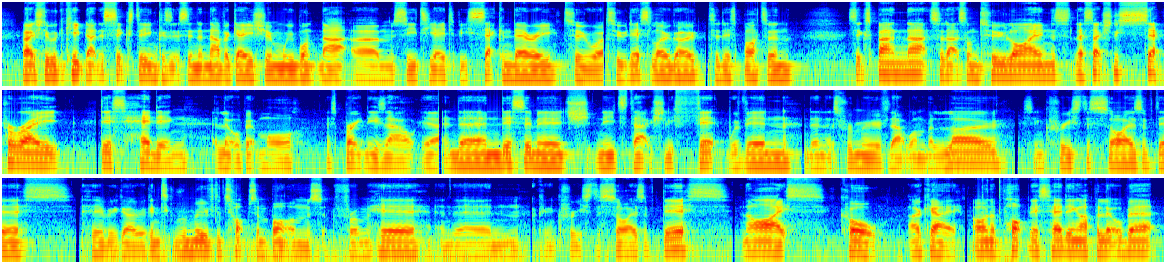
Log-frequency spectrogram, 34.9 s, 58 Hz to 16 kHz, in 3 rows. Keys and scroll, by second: 11.4 shift+Caps_Lock, 21.7 shift+Caps_Lock, 22.9 super+z, 25.0-25.8 typing, 32.7-33.5 typing.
